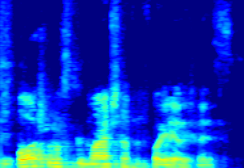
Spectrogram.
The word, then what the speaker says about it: Forschungsgemeinschaft Feuerfest: And here I will ask for help from you if you can pronounce me full FGF, because I will not try. Yeah, it's Forschungsgemeinschaft Feuerfest.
